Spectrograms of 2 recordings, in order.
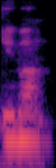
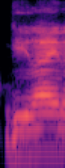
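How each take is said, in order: First: The name ends with a 'lan' sound. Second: The name ends with a 'lane' sound. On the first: The speaker calls it right. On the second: The speaker calls it wrong.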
